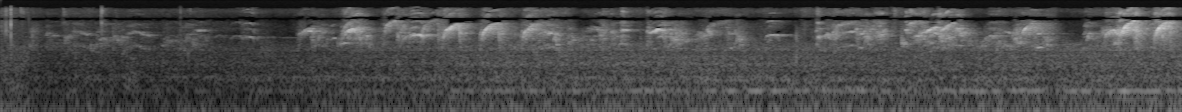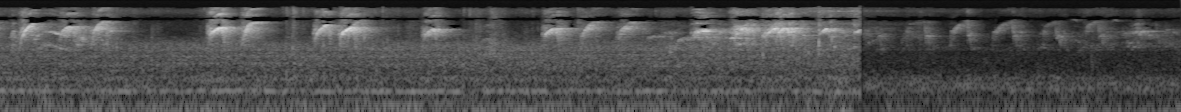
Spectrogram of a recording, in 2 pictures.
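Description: Small birds chirping in quick, high-pitched calls, many overlapping, over a steady low hum. About fifteen seconds in the sound drops off abruptly, leaving a few scattered chirps.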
